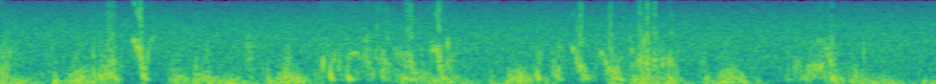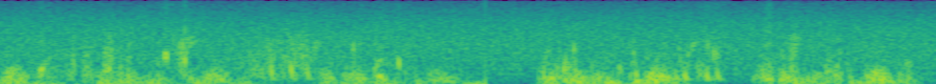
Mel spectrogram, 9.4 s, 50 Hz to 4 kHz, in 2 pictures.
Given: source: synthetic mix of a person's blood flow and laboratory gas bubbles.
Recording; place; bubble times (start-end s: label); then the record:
Doppler ultrasound of blood flow; precordium
0.00-0.10 s: bubbles
0.43-0.78 s: bubbles
1.10-1.32 s: bubbles
1.56-2.37 s: bubbles
2.65-3.41 s: bubbles
3.91-4.22 s: bubbles
4.84-4.95 s: bubbles
5.38-5.71 s: bubbles
5.96-6.29 s: bubbles
6.54-6.71 s: bubbles
8.01-8.32 s: bubbles
8.47-8.69 s: bubbles
8.79-8.90 s: bubbles
9.15-9.24 s: bubbles
From the record:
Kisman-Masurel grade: 243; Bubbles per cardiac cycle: several, 3 to 8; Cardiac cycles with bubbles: 100%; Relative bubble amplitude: loud (0.450 to 0.775); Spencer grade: 3 (all of the cardiac periods contain showers or single bubble signals, but not dominating or overriding the cardiac motion signals); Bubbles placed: only in the low amplitude regions of the cardiac cycle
